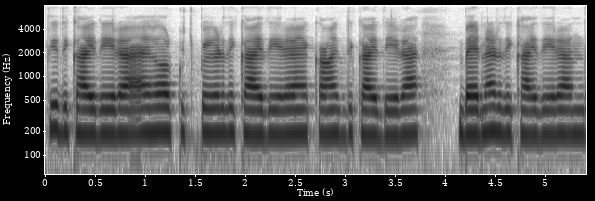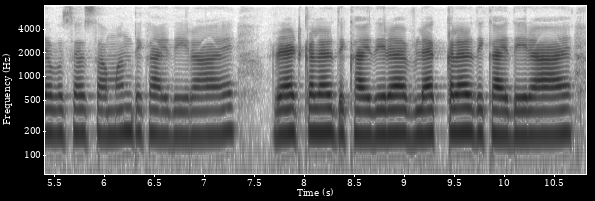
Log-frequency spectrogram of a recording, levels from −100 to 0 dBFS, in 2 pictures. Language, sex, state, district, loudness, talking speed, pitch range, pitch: Hindi, female, Bihar, Jahanabad, -18 LUFS, 220 wpm, 185-195 Hz, 190 Hz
